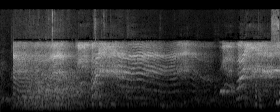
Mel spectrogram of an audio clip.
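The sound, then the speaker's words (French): A baby cries loudly in continuous wavering wails, pausing briefly for breath near the end before starting again. “j'arrive tout de suite, Ça va mon bébé, j'arrive, maman est là, je suis là, je suis là, je suis là, j'arrive.”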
